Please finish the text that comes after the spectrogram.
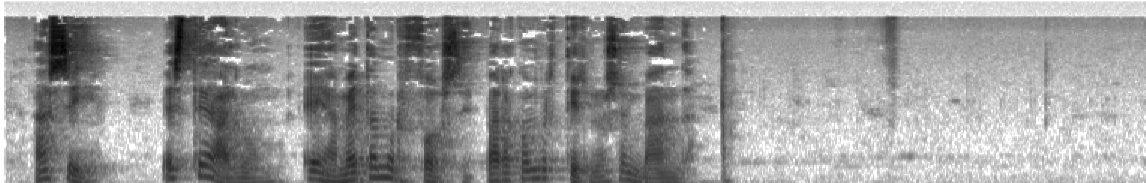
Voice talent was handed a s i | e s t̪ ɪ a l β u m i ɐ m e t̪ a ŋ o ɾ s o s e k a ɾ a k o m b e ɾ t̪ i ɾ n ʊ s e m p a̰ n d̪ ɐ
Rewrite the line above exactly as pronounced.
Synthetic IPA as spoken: a s i | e s t̪ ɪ a l β u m ɛ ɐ m e t̪ a m o ɾ f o s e p a ɾ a k o m b e ɾ t̪ i ɾ n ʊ s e m b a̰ n d̪ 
